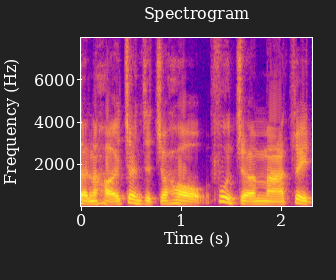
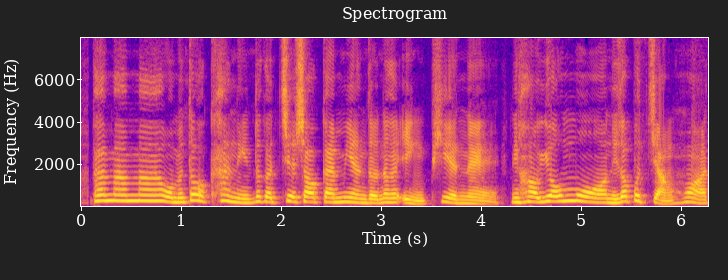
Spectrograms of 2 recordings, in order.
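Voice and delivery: gushing nurse; 7 semitones higher than usual. Retold or imitated. Nurse praising mom's noodle video, a high gushing voice. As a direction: coo at mom like a nurse who is a fan. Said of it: "就跟我妈说".

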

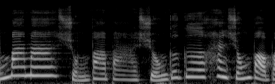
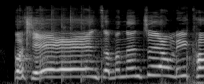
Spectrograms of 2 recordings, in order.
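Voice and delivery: loud fast monster shout; yelling protest; 5 semitones higher, 6 dB louder, much faster than usual. Acted. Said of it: "怪兽们大叫了起来".

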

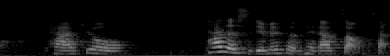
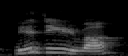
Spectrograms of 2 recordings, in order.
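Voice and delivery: mock angry scold; 5 semitones higher, 8 dB louder than usual. Angry caller scolding on phone.

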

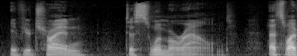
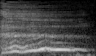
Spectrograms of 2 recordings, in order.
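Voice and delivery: sharp gasp; 6 dB louder than usual. Acted. Hiccup cure, scaring yourself.

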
